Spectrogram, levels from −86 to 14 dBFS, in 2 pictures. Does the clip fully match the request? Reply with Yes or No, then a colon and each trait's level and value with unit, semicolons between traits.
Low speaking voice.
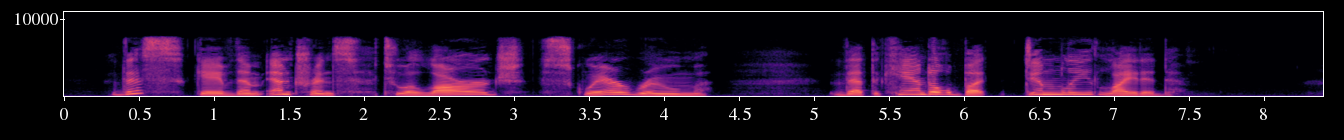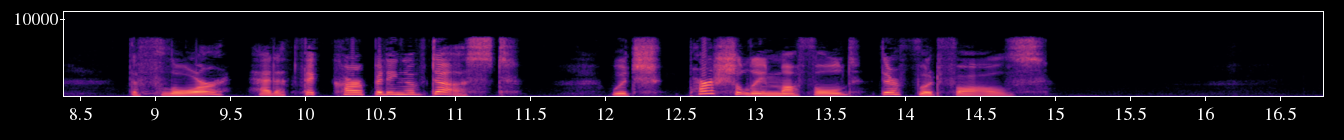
No: high, 195 Hz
